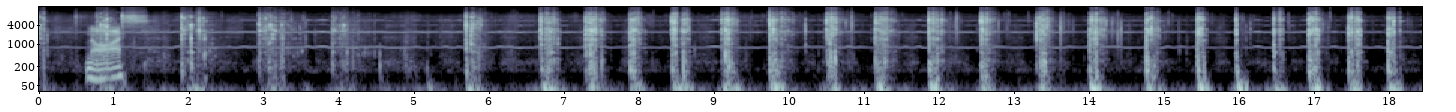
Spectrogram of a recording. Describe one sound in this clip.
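A metal detector hums with a steady tone.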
